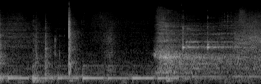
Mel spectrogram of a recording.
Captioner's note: sighs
